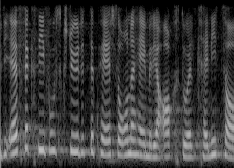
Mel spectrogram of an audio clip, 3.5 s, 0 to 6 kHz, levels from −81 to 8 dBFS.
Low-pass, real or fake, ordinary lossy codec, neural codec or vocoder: 5.4 kHz; real; AAC, 48 kbps; none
